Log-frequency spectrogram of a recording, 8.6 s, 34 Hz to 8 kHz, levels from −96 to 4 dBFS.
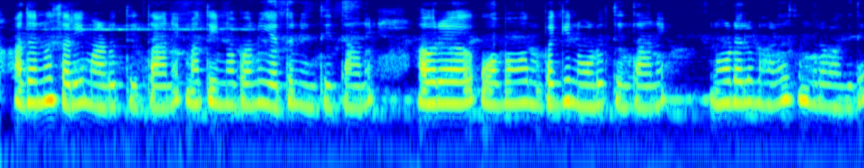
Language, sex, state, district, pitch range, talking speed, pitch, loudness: Kannada, female, Karnataka, Belgaum, 260-295 Hz, 105 wpm, 275 Hz, -39 LUFS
